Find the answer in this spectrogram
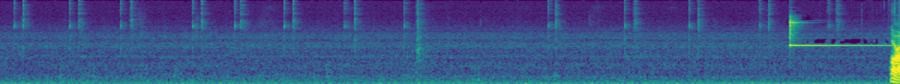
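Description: Faint, irregular clicking of a computer mouse as a lasso selection is traced point by point around a figure in Photoshop. Near the end a short, steady high tone sounds.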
